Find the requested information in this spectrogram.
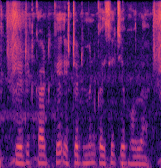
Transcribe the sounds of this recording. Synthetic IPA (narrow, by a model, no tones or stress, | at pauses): kɾeːɖɪʈkaːɾɖkeʔɪsʈeːʈmẽɳʈkəɪset͡ʃekɦoːla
